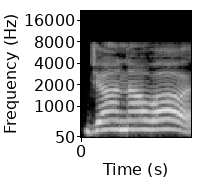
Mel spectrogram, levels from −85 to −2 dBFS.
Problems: constant background noise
